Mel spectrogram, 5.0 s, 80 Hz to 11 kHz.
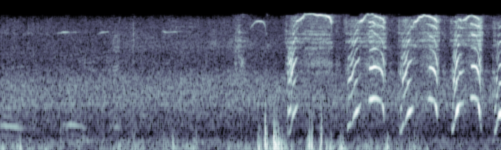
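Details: Dogs playing together in a dog park in Mariehamn, Åland Islands, on 30 April 2012: after quiet background murmur, a run of high, arched, harmonic whining yelps rises and falls rapidly from the third second onward.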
